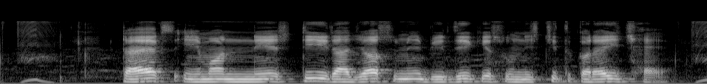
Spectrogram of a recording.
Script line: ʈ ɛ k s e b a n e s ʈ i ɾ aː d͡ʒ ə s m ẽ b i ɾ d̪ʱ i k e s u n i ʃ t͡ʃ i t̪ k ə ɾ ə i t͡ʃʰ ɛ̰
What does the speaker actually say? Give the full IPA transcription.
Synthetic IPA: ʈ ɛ k s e m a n e s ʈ i ɾ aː d͡ʒ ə s m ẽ b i ɾ d̪ʱ i k e s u n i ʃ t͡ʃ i t̪ k ə ɾ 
